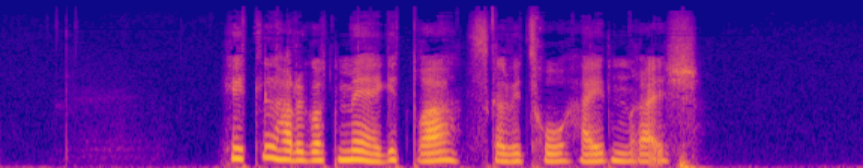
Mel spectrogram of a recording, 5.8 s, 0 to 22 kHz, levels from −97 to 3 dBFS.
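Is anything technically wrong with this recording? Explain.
Yes. Throughout the speech there is transcoding between lossy codecs, likely an MP3 encode followed by HE-AAC. Nothing remains above 18.5 kHz. Unlike a single low-bitrate encode, two artefact types overlap: MP3-style smearing and swirl sit under HE-AAC's synthetic, hissy top end, because the second encoder re-codes the first one's damage.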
